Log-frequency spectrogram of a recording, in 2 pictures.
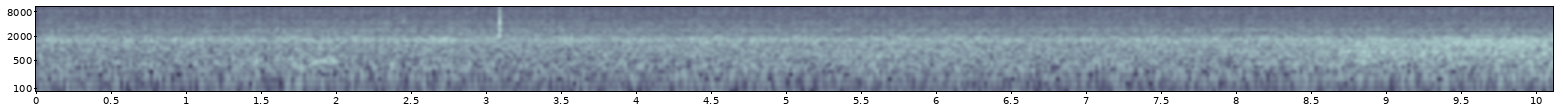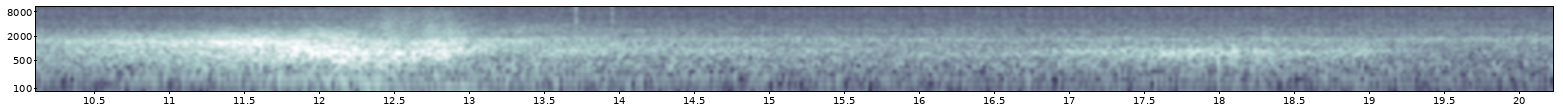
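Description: A vehicle passing by: its noise rises to a peak about twelve seconds in and fades, over a steady background hiss, with a fainter swell near the end.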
